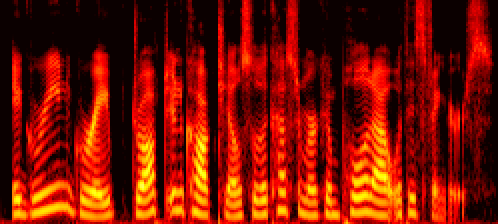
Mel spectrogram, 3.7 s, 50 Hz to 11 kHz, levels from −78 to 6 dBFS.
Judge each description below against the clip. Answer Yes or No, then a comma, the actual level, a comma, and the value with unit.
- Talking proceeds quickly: Yes, fast, 275 wpm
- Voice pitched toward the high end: Yes, high, 220 Hz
